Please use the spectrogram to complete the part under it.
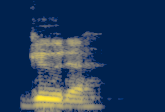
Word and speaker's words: Gouda: And I remember we were in a town called Gouda, which is Gouda, in the Netherlands.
